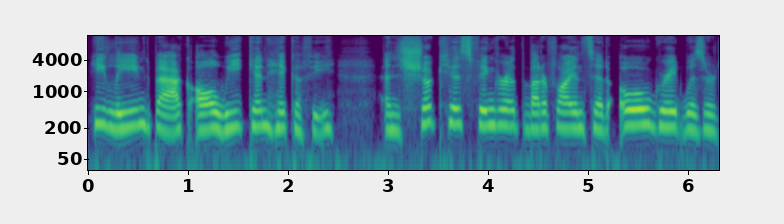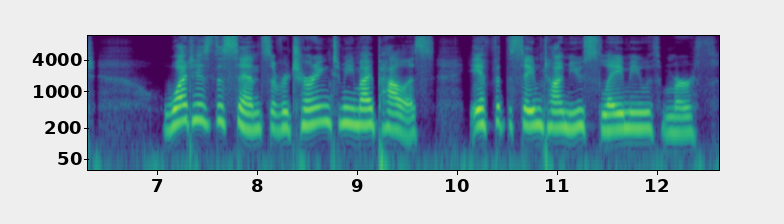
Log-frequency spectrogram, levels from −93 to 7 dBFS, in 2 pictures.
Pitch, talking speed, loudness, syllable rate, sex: 205 Hz, 185 wpm, -18 LUFS, 4.7 syllables/s, female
